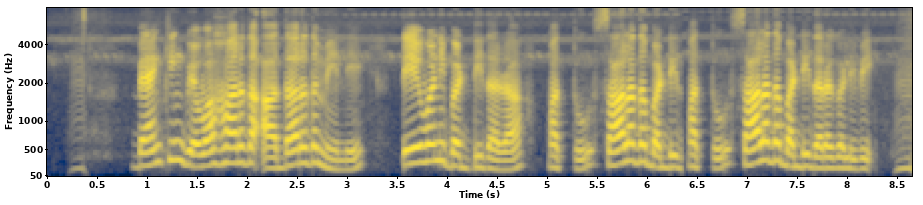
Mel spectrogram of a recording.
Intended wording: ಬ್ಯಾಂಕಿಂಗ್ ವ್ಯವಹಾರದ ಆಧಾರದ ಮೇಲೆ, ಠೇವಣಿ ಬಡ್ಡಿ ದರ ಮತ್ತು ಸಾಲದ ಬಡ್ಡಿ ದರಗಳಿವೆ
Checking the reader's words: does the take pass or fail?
fail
